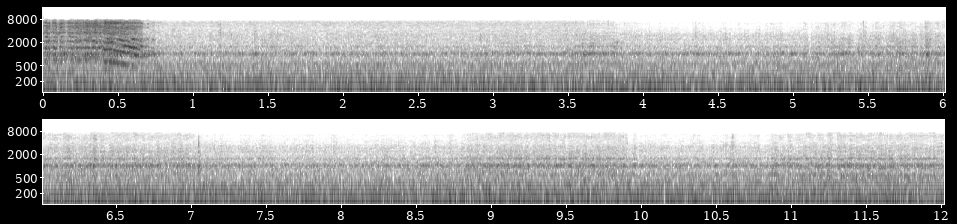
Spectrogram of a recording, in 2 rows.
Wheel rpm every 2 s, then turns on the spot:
0, 10, 20, 0, 10, 10.
2-6 8-12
